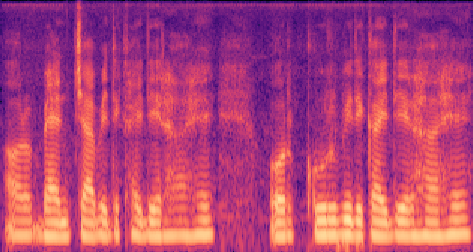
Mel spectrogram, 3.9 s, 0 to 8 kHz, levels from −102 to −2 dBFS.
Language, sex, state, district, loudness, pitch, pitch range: Hindi, male, Arunachal Pradesh, Papum Pare, -16 LUFS, 130 Hz, 125-130 Hz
